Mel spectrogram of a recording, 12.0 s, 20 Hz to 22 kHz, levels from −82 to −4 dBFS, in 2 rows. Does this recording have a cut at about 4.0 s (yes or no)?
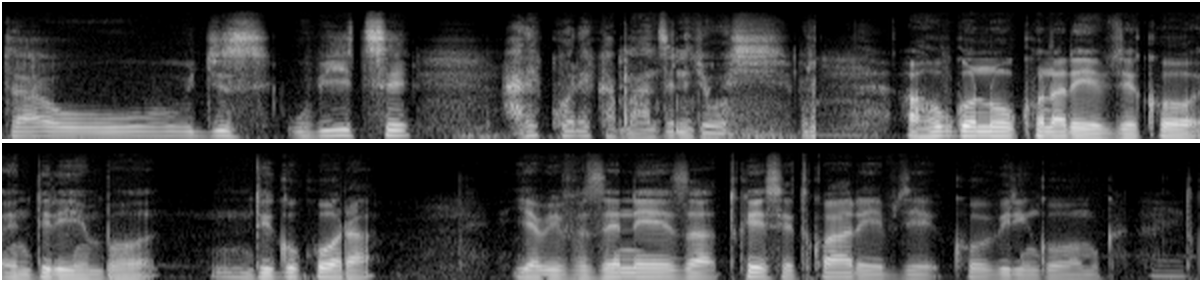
yes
